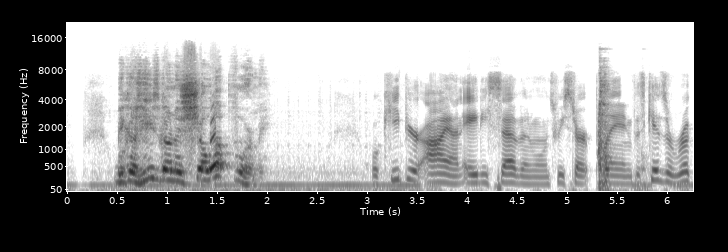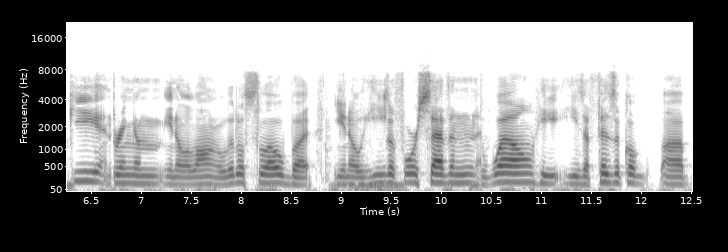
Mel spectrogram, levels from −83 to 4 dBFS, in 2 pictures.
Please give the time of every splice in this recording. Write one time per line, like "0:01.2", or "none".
0:05.6
0:06.7
0:08.8
0:09.5
0:10.4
